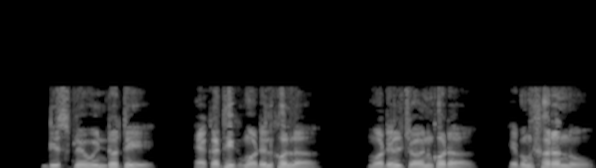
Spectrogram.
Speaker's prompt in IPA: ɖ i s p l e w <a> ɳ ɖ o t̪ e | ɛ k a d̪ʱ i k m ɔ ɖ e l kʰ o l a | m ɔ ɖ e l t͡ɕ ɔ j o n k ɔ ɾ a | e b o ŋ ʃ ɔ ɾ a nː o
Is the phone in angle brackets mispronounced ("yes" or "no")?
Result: yes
